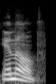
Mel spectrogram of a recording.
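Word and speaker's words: enough: Yuji H calf E এন O Yuji H এনাফ কে কখন silent থাকে যেমন দেখো আমি দুটো ওয়ার্ড নিয়েছি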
